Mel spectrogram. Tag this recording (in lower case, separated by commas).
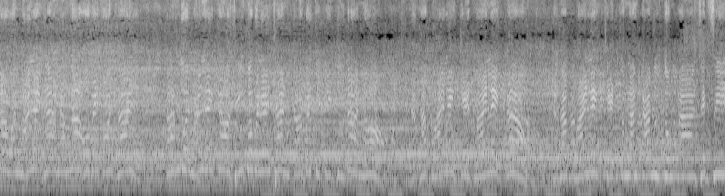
speech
